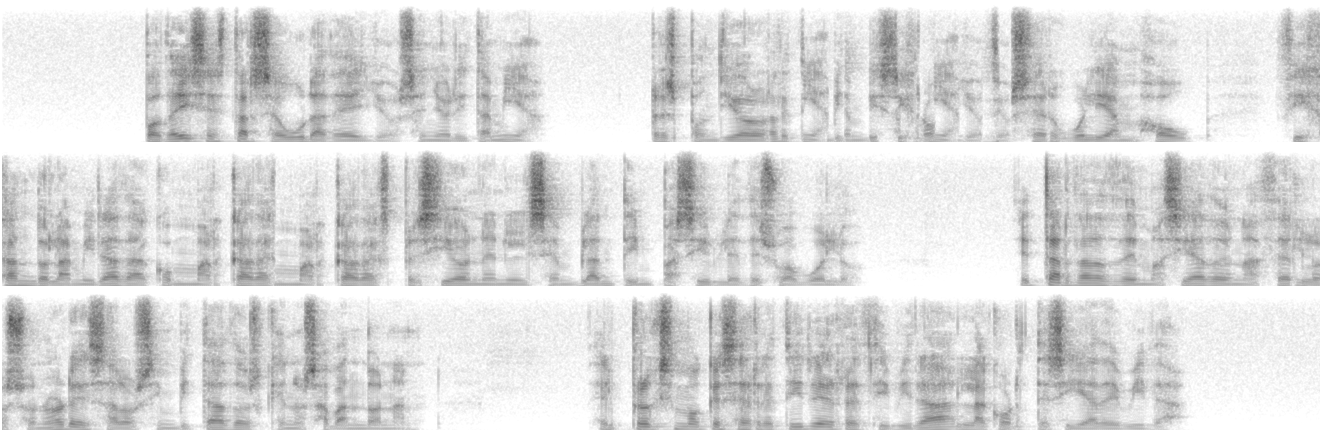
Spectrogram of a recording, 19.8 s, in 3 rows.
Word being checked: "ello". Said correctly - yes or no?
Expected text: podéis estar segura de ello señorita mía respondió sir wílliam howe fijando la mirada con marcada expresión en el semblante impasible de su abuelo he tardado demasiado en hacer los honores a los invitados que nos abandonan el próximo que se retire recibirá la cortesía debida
yes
